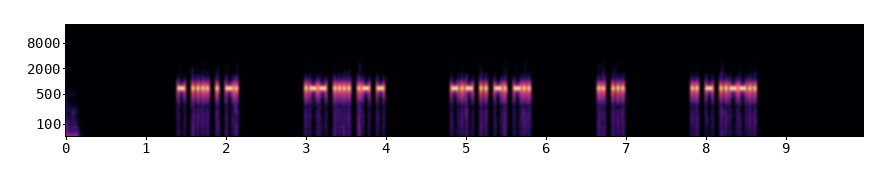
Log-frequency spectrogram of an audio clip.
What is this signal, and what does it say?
Morse code, heard as a keyed tone, about 40 wpm, 700 Hz. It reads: THEN WHAT KIND IS IT?
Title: 4x Word-Spacing - Sentences from Top 200 Words - 40wpm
